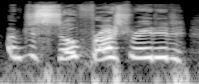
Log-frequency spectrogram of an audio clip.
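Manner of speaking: high, slow whiny wife voice; mimicking frustrated wife. Husband imitates wife explaining the ripped drawer, high and whiny. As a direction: whine it like the upset wife. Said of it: "She's like".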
